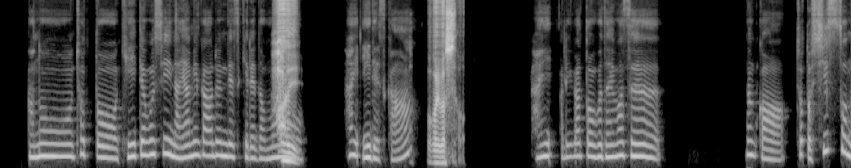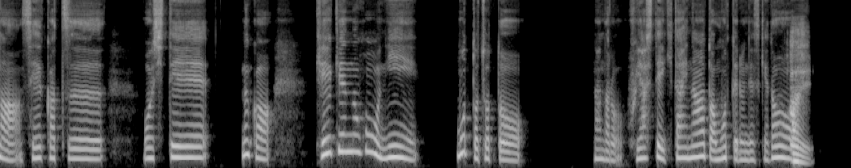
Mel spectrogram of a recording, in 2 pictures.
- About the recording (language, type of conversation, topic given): Japanese, advice, 簡素な生活で経験を増やすにはどうすればよいですか？
- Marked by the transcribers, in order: other background noise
